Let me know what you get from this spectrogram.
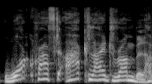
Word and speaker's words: Warcraft Arclight Rumble: Darum geht es auch in Warcraft Arclight Rumble.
